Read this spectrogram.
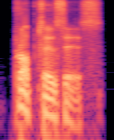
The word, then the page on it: proptosis: British English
